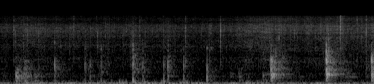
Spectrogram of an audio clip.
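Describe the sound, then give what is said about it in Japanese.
Minced meat stir-fried in a pan over medium heat with softened vegetables, a spatula scraping through it: a steady sizzle broken by many quick scraping strokes, with no talking. “さあ、ここからも同じように中火のまま、ひき肉がポロポロになるまでちょっと炒めていきますね。”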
